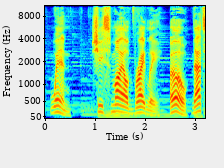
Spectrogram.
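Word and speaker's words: Nguyen: "It's pronounced win."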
